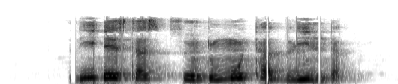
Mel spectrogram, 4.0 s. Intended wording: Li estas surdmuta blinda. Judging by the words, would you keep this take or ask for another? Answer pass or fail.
pass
